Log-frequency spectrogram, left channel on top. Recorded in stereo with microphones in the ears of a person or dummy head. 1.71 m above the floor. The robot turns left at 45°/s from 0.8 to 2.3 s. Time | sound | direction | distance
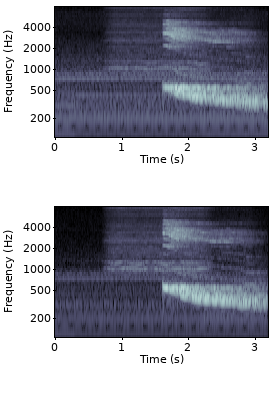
1.6 | singing | 135° right | 4 m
